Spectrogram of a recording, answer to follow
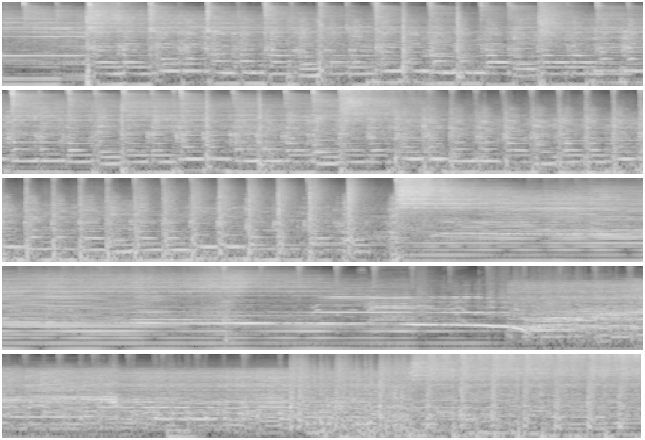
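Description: Hardcore punk band playing live: fast drums with distorted guitar and bass. About halfway through the drums drop out and a held note rings on and slides down in pitch, then the band builds back up near the end.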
